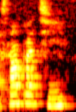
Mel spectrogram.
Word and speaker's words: sympathie: D'un H, une silhouette, la sympathie, un bonhomme. Dans ces exemples, on ne prononce pas la lettre H.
